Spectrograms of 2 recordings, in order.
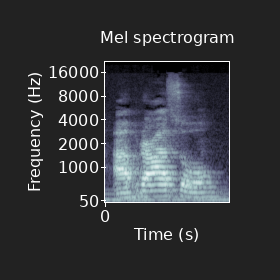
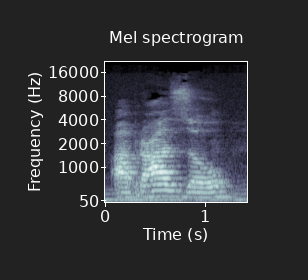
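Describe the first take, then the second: First: The z is a buzzing z sound. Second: The z is a buzzing z sound.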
